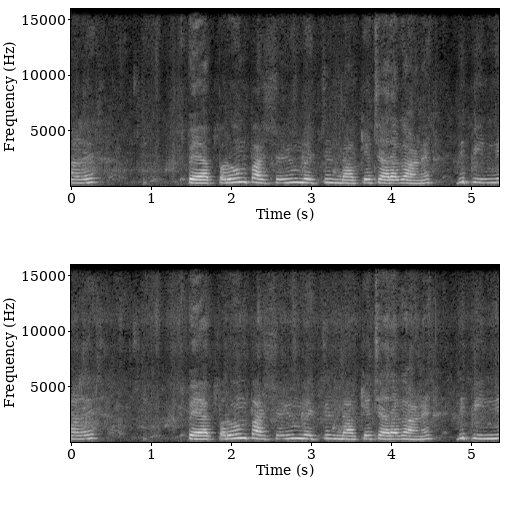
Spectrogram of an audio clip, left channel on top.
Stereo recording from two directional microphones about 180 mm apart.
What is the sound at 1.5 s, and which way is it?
Speech, 15° left (ahead or behind).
